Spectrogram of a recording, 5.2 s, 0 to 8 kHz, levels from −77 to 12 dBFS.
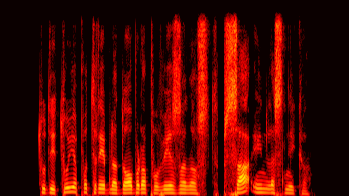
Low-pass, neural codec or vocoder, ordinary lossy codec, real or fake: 7.2 kHz; none; none; real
